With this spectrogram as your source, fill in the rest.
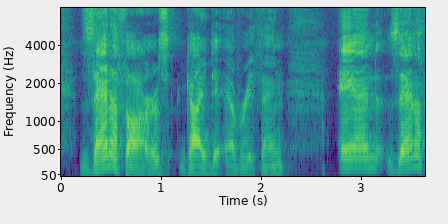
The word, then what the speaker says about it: Xanathar: gonna be talking about xanthe ours guide to everything excuse me I mispronounced that and there's a very pissy beholder who will come at me if I don't say it right Zanna thar's guide to everything and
